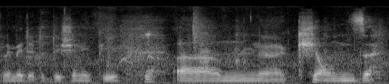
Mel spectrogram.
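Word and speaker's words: Xiądz: And now we got like this EP, like limited edition EP, Ksiądz. That's how we pronounce it. It's a Polish word that's available during these dates now.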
